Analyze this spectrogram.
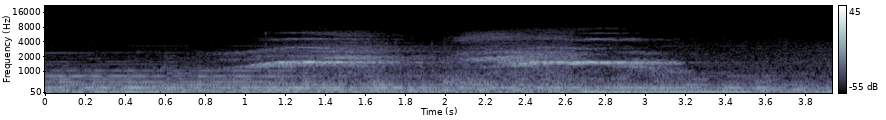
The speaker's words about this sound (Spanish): Eh, les digo que, puta madre, porque, oye, un pinche niño llorando aquí afuera. ¿Qué pedo? ¿Qué pedo? ¿Quieren callar ese pinche squinkle? Gracias. Ay, hija de la chingada, no lo está callando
